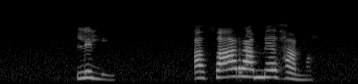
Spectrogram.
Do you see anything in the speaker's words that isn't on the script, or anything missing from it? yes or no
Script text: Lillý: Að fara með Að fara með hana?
yes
